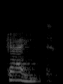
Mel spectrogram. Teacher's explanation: the g sound, you can see it being formed back here and at the back of my mouth, but children can't see that, and they think what's happening is d and g, same thing is happening, same sound.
